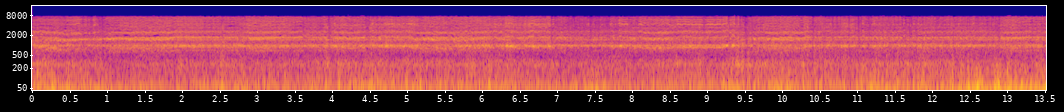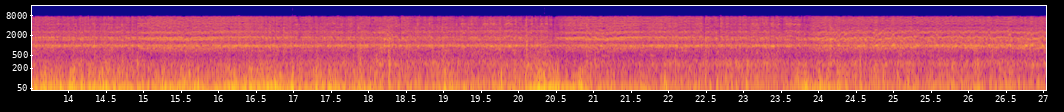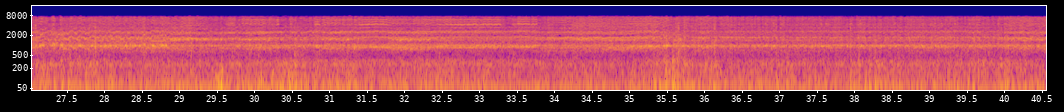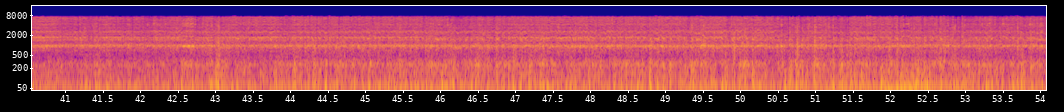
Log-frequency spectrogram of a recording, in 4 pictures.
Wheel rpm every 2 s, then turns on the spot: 200, 220, 220, 230, 230, 230, 230, 230, 230, 230, 220, 230, 200, 190, 200, 220, 230, 220, 230, 230, 220, 230, 230, 220, 220, 230, 230.
none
